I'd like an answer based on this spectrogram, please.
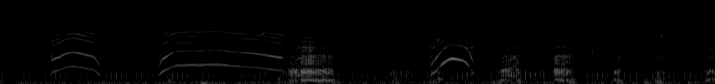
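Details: Upset mother cat crying loudly while two of her 11-day-old kittens have medicine put in their sore eyes. Two long, arching, drawn-out wails, then a shorter rising-falling one, followed by rustling and handling sounds.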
